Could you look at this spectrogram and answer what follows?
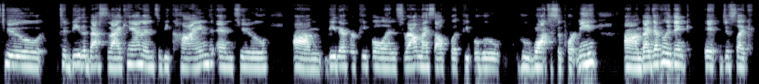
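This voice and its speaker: A young woman with a low, raspy alto voice, a guest singer talking openly on a video call from her living room, with many fillers and restarts. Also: fairly even intonation, unhurried, sharp tone, reverberant, poor audio. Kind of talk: casual interview chat. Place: bright living room at home.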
